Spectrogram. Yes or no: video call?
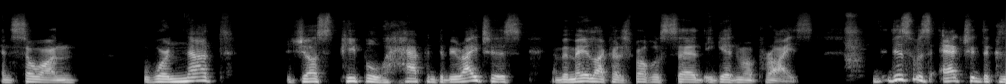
yes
